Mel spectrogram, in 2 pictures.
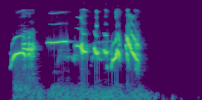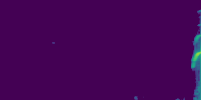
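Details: Oriental magpie-robin in full song, used for voice training of caged birds: rising whistle, steady high note and a dense chattering run of sweeps, then a long pause and a new rising phrase.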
